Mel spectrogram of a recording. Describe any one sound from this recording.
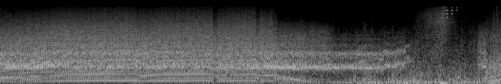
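Tyres screech as a car drifts on tarmac.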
